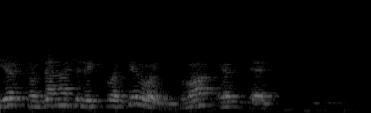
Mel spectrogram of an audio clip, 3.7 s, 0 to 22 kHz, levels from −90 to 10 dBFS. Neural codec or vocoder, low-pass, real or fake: none; 3.6 kHz; real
